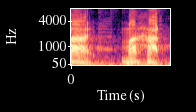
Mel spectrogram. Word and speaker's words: มะหาด: จาก อะไร นะ เนี่ย มัน อ่าน ว่า มา หัด นะ ครับ เดี๋ยว ไม่ เดี๋ยว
